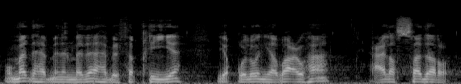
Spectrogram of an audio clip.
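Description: A man as a sheikh on a call-in program, calmly explaining answers to callers' questions and checking that they are clear. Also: mid-range voice, brisk, long reverb tail. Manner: calm, explanatory, repeats points and asks "clear?".

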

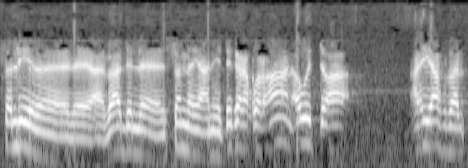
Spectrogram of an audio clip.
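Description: A man calling in over a thin, phone-like line. He asks his question in a hesitant, halting way. His pitch sits somewhat high. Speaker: caller.

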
